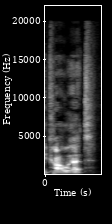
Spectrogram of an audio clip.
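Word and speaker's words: Collette: album, but it's Buddy Colette and his quintet. That's great. If your last name rhymes with quintet and you have a quintet, you should always do that. Buddy Klette and his quintet.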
